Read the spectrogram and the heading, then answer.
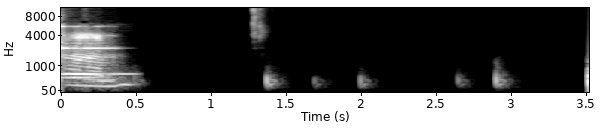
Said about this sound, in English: Did not mean to get a notification there.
